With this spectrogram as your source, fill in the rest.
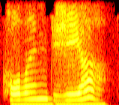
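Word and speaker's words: Calan Gaeaf: Then there is Colan Gia, and that's spelled C-A-L-A-N, then G-A-E-A-F. So Colan Gia is Welsh, celebrated the first day of winter, denoting this new beginning as Samhain, November 1st.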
